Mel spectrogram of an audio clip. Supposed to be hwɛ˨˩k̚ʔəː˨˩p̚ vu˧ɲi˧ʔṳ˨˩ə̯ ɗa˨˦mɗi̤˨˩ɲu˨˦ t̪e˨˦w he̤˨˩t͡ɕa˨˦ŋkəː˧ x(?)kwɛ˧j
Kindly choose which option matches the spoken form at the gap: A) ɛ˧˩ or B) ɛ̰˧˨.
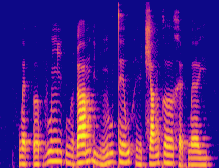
B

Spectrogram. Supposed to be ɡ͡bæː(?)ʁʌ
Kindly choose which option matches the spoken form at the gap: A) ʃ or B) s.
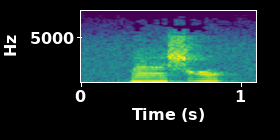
A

